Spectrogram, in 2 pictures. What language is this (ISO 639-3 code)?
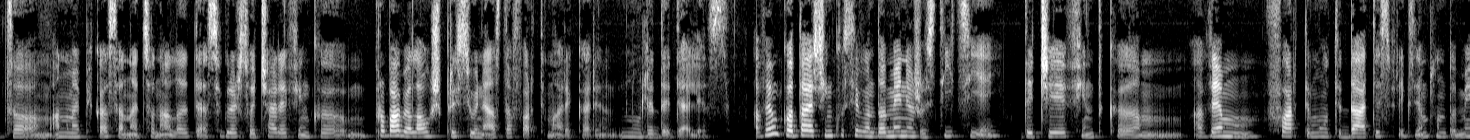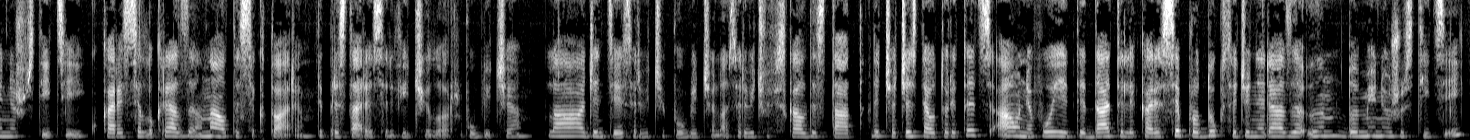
ron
